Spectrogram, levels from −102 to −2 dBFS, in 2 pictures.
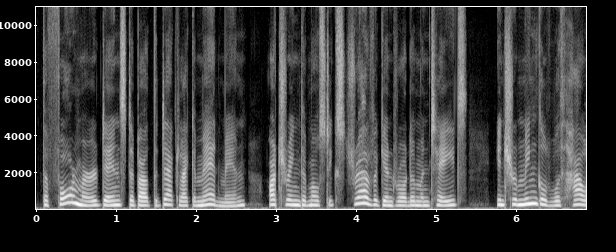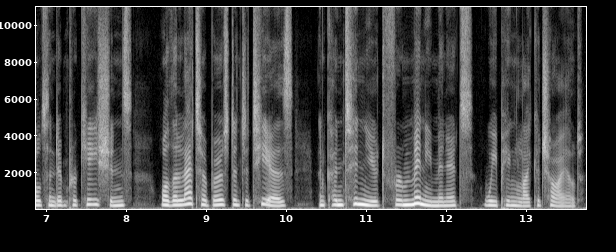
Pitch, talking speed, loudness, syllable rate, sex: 240 Hz, 150 wpm, -16 LUFS, 5.1 syllables/s, female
